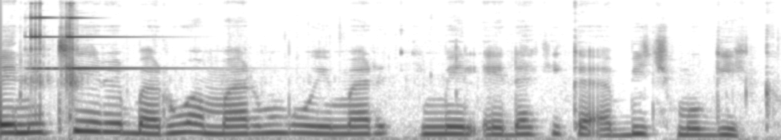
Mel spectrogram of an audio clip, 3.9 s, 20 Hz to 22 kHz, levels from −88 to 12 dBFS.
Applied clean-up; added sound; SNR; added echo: none; Bicycle bell; 4 dB; none.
